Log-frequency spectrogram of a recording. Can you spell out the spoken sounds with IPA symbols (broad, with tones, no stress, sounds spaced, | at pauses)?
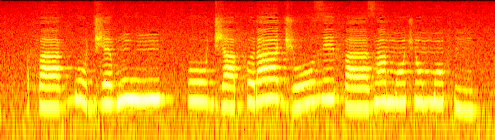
f aː˨ ɡ͡b o˦˨ d͡ʒ ɛ˧ ɡʷ ũ˦ w ũ˦ | oː˧ d͡ʒ a˨ f ə˧ ɾ aː˦ d͡ʒ oː˨˦ z e˦ f aː˨ z ã˦ m ɔ̃˦ ʃ ɔ̃˦ m ɔ̃˦ f ĩ˨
